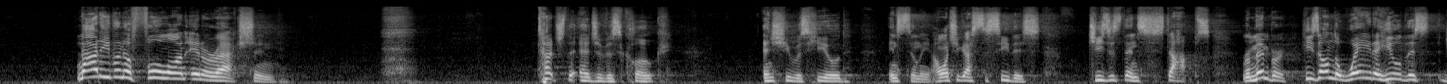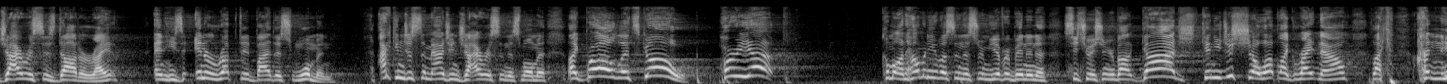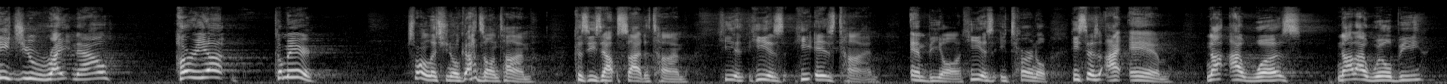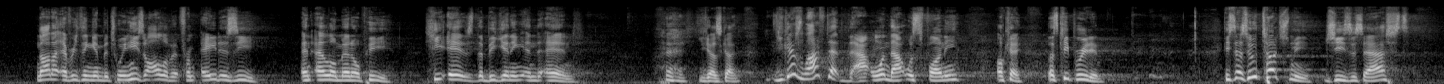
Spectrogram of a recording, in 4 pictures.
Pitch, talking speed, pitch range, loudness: 200 Hz, 185 wpm, 155-245 Hz, -17 LUFS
